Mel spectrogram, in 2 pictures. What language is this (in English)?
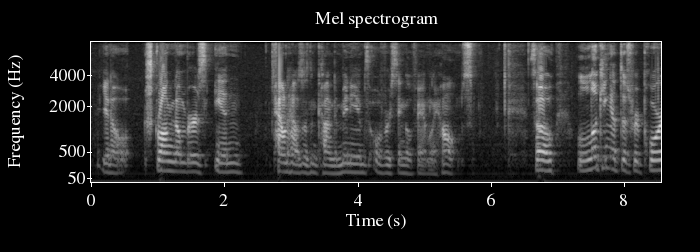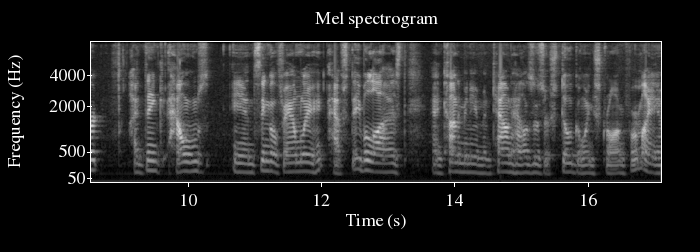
English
